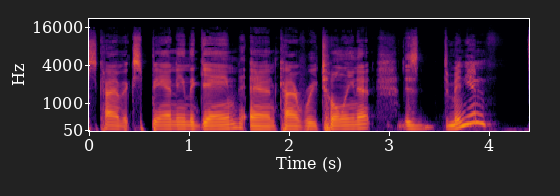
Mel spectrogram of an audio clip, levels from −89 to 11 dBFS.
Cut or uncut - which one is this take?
cut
